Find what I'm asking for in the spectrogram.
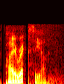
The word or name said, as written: Pyrexial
